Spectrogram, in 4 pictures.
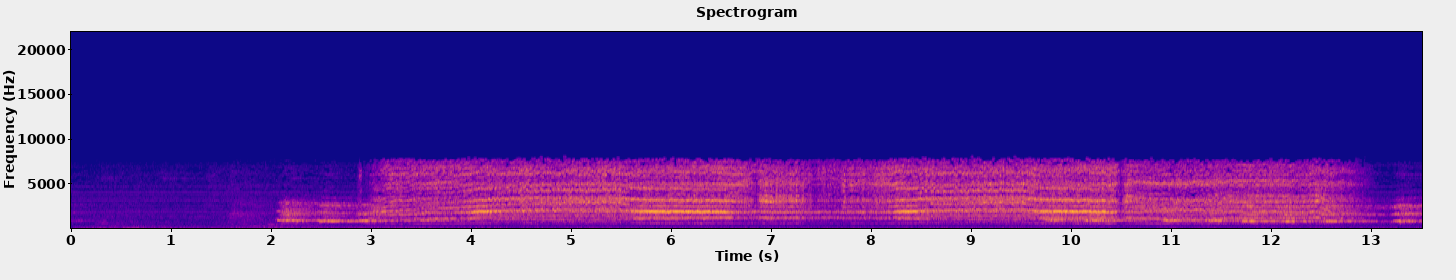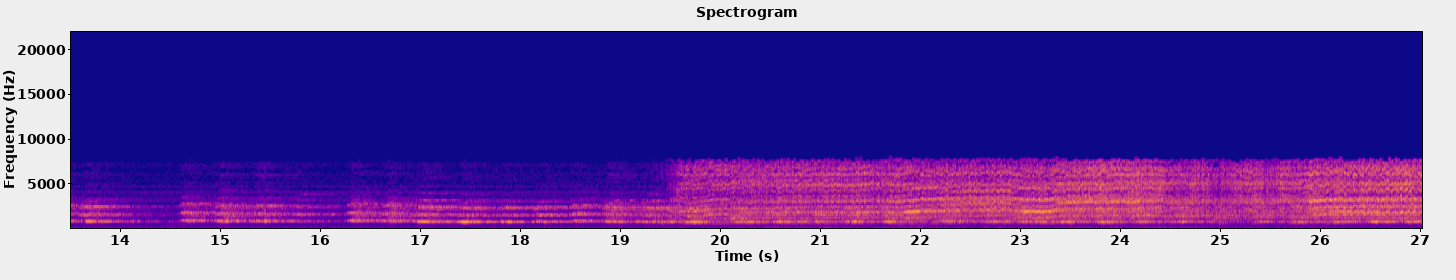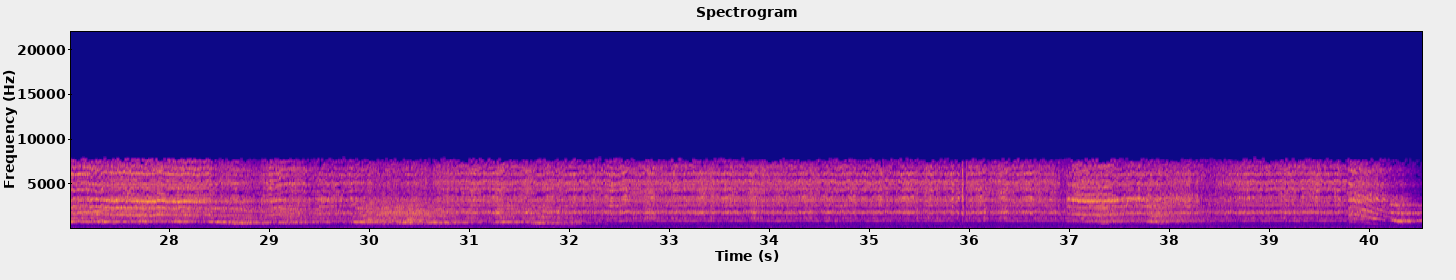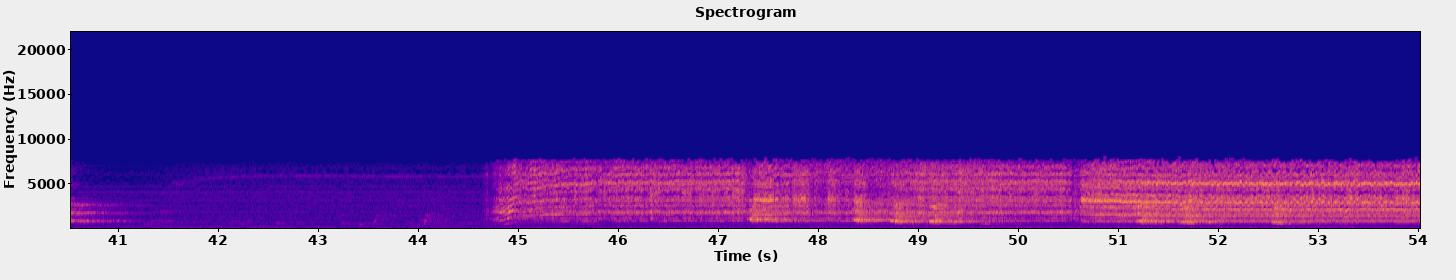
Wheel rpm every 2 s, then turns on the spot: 0, 50, 160, 160, 160, 160, 70, 0, 0, 20, 150, 160, 200, 200, 210, 230, 230, 230, 230, 220, 30, 0, 90, 230, 230, 220, 210.
none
